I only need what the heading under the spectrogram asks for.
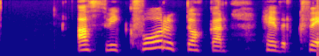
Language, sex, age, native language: Icelandic, female, 10, Icelandic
